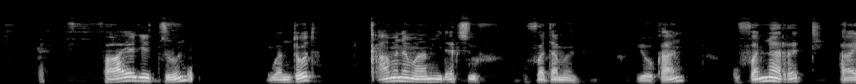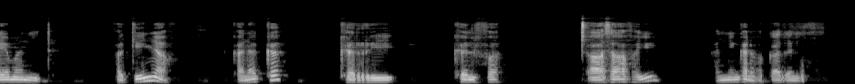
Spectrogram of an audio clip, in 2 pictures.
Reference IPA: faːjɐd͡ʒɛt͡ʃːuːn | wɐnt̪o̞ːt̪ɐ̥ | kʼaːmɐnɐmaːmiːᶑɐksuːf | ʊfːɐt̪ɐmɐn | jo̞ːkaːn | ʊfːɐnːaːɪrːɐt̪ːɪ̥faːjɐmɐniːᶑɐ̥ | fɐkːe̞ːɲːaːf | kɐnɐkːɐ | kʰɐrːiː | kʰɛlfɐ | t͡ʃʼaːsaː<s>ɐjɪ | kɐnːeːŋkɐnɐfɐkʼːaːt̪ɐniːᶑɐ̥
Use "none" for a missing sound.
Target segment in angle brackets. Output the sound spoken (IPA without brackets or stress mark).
f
